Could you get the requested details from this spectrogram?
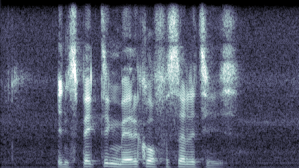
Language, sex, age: English, male, 20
